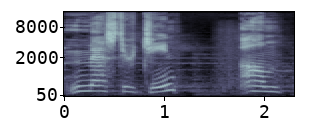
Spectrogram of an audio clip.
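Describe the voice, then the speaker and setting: An actor voices an earnest young male knight reading a formal letter aloud, carefully and steadily, halting when flustered. His high, slightly bright voice is exaggerated, with fairly even intonation. It comes from a game cutscene with reverb and music.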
